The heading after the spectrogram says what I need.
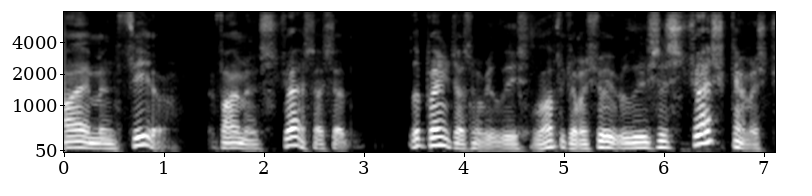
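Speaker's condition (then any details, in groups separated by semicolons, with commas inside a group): Tongue cancer; recovering, tongue exercises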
